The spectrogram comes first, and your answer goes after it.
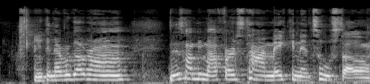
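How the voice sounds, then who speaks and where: A woman's voice with light background noise. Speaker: cooking vlogger. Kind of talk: casual vlog chat. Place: kitchen. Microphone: phone near.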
